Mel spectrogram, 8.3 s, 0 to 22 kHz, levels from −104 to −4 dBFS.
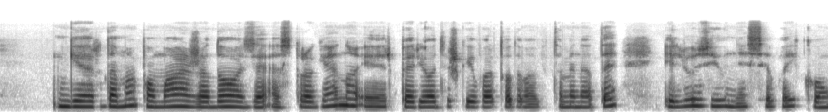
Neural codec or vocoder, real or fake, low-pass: none; real; 9.9 kHz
